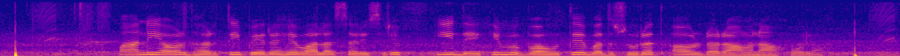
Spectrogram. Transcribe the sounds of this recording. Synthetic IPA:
paːniɔːɾd̪ʱɐɾt̪ipeɾɐɦeʋaːlasɐɾɪsɾɪp | id̪eːkʰemẽbəɦʊt̪ebəd̪ʱsuːɾət̪ɔːɾɖɐɾaːʋnahoːlaː

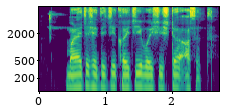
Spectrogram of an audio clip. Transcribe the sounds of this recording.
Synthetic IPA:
məɭjat͡ɕjaɕ̬et̪it͡ɕiːkʰəjt͡ɕiːʋəjɕiʂʈəʔə̰sət̪

